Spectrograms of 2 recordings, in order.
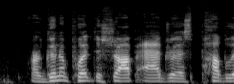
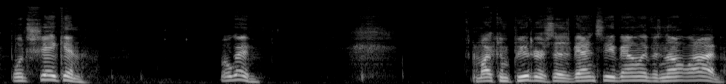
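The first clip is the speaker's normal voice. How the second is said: ordinary delivery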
